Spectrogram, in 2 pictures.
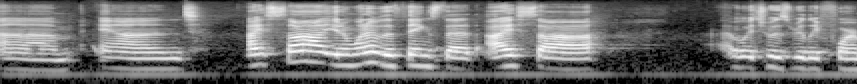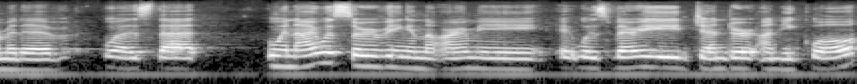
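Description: Very slow speech in an Israeli accent, with ordinary pitch variation. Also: woman. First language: Hebrew. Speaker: law professor and author; law professor. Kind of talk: interview. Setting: university office. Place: office. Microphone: webcam.

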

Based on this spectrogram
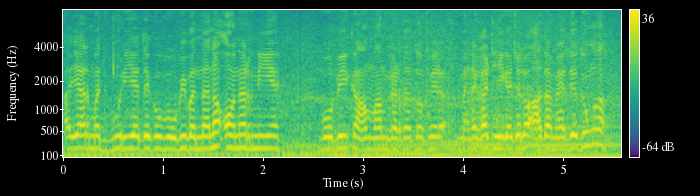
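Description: Noticeable background noise behind a man talking at a moderate pace. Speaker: motorcycle travel vlogger. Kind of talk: casual vlog chat. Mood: frustrated, complaining. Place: street. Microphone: phone near.

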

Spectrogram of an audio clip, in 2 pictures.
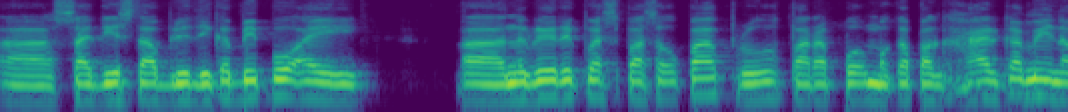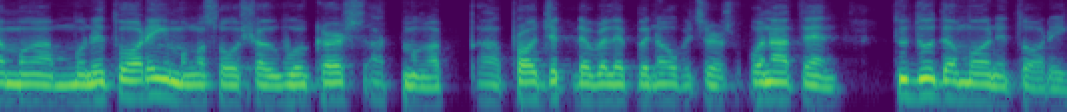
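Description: A man talks at a fairly quick pace in a monotone, flat way at a medium pitch, and the sound is dry and close with no echo. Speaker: welfare department undersecretary. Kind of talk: testimony at senate hearing. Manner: formal; halting.

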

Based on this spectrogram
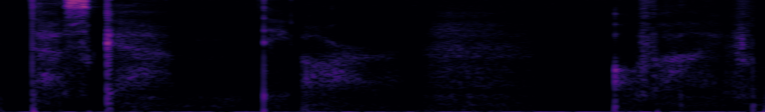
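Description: The voice is a woman's whisper. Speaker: ASMR creator. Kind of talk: whispered casual vlog chat. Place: home room. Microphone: handheld.

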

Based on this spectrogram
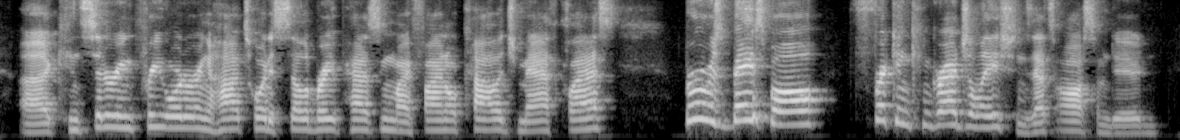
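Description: Speaking with an American accent, a man with a high-pitched voice is heard against a quiet background. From US Mid-Atlantic (DC area, Fairfax County, Virginia); Virginia. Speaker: toy collector youtuber; toy collector livestreamer. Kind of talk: live stream chat with viewers; casual livestream chat. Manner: casual, rambling with fillers. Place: home room. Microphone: webcam.

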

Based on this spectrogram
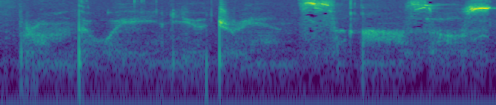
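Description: A woman whispers, her pace very slow. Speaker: ASMR creator playing a spa attendant. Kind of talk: soft roleplay talk and sponsor read.

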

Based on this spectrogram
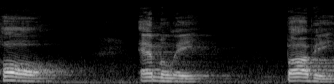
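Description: A man talks at a very slow pace with fairly even intonation. His pitch is fairly high, and his tone is slightly mellow.

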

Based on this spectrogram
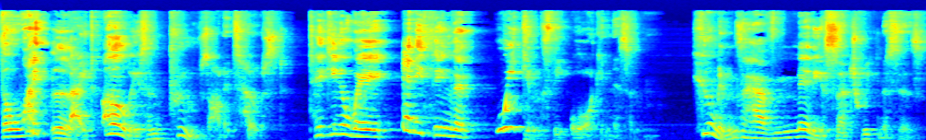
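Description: A man does a put-on character voice at a high pitch and a fairly slow pace. There's a slight echo. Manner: stern, lecturing.

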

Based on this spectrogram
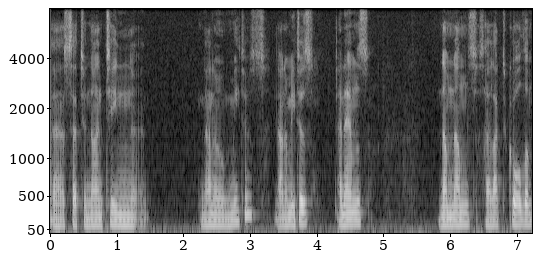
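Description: The tone is dark and mellow. Delivery is fairly slow, with fairly even intonation. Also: man. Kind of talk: tutorial. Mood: relaxed, lightly humorous. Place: garage. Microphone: camera far.

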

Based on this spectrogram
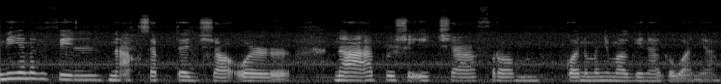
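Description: A soft-spoken woman at medium pitch with fairly even intonation and a fairly slow pace. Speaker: tarot reader. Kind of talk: tarot reading. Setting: restaurant staff room.

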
